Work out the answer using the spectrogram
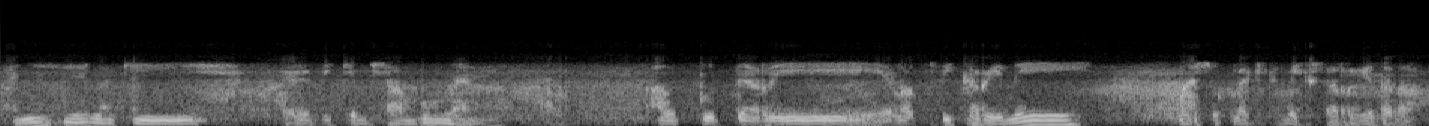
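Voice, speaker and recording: A man chatting casually about his gear on an amateur radio net, heard over a shortwave two-way radio, relaxed and technical, handing off turns with call signs. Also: sits low, measured pace. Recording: distant, tinny, very noisy radio signal.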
